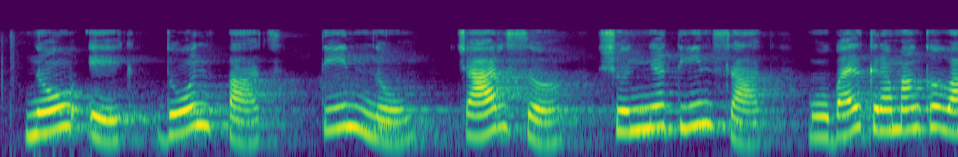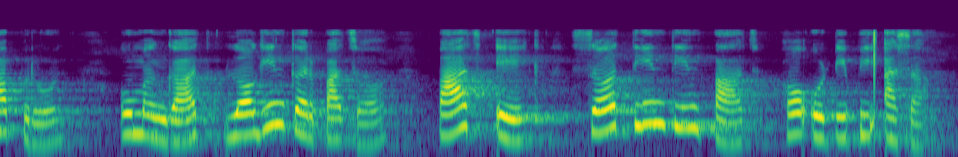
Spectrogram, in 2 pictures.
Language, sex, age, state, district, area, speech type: Goan Konkani, female, 18-30, Goa, Bardez, urban, read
